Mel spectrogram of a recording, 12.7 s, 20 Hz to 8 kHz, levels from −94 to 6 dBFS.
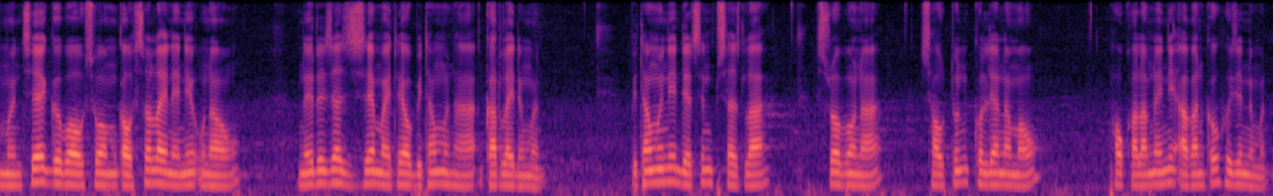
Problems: none marked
